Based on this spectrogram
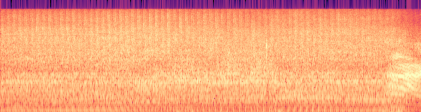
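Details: Husqvarna riding mower with blades engaged after replacing deck spindles worn by unbalanced bad blades: steady, even engine drone with no grinding or rattle from the deck; normal running.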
